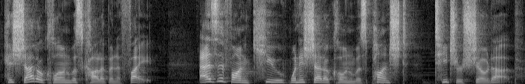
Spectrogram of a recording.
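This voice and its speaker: A man's voice: sits high, animated, normal speed, a bit bright. A man reading fan fiction aloud as a dramatic first-person story. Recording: music behind the voice. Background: background music.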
